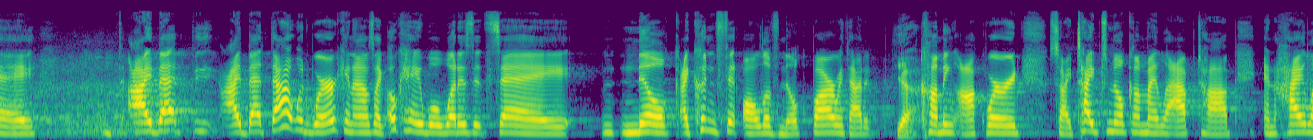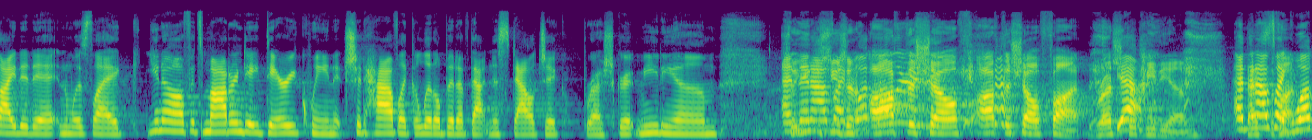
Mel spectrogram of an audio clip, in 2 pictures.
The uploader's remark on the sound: This show was recorded live at The Town Hall in New York City.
